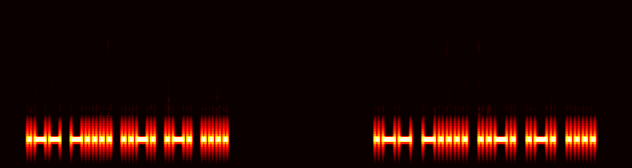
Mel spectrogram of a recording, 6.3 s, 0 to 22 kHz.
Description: Morse code, heard as a keyed tone, about 28 wpm, 700 Hz. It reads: W6FRH W6FRH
